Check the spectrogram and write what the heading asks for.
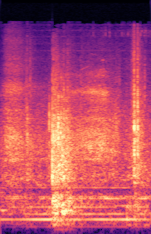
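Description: A door handle and latch being worked to open a door, with a short rattling clatter about a second in, over a steady low hum.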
